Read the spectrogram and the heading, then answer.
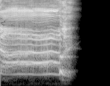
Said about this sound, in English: And of course, this Gomon screams for his life.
